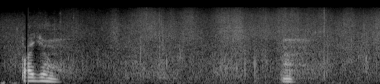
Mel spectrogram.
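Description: Tall grass rustles as a dog pushes through it.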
